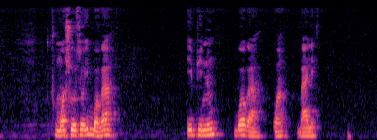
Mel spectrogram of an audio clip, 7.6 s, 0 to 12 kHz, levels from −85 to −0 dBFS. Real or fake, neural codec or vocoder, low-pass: real; none; 9.9 kHz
